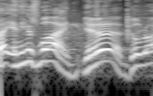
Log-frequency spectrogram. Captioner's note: congregation cheering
